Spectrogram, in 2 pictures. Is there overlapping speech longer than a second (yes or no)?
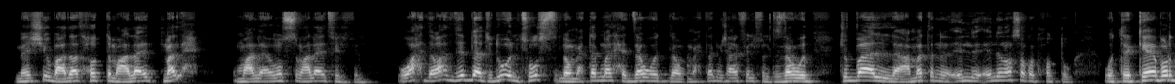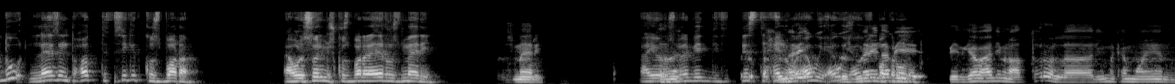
yes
